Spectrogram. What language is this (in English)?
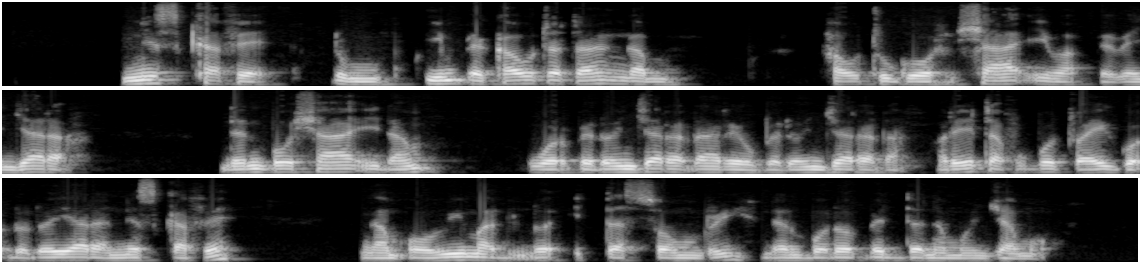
Fula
